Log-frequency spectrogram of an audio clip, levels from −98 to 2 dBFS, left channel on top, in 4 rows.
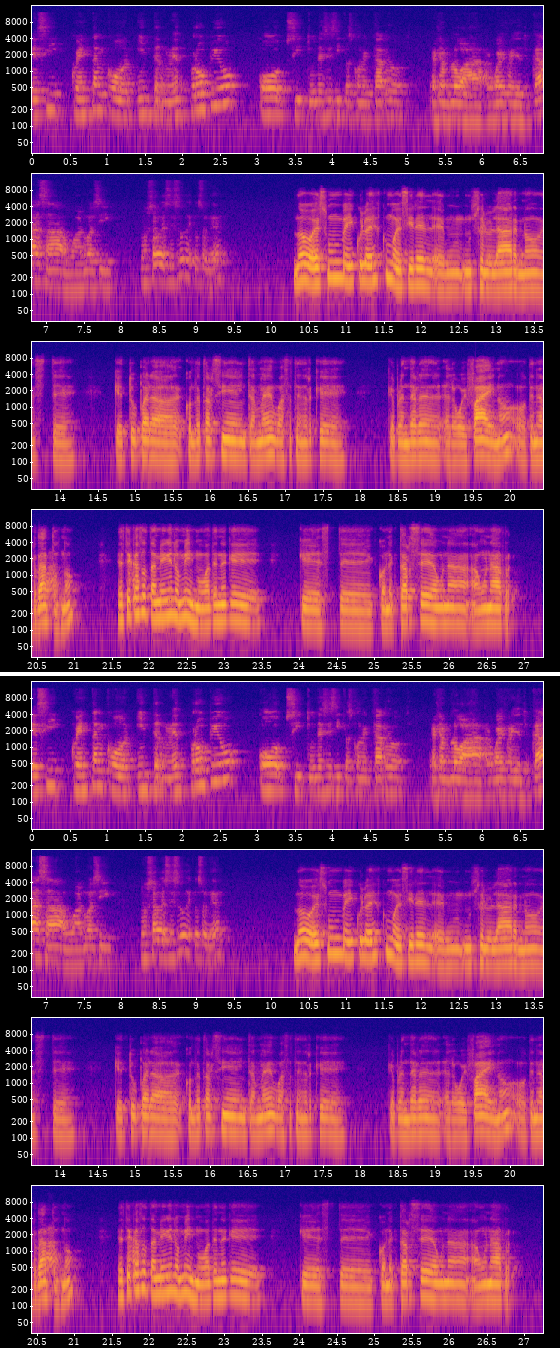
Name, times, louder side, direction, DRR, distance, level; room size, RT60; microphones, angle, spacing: voice 1, 0.0-2.7 3.0-5.0 5.3-7.9 8.3-9.4 20.5-20.8 21.7-21.9, right 3 dB, 85° right, 1.7 m, -31 dB
voice 2, 10.3-14.2 14.7-17.8 18.4-21.0 21.6-23.5 24.0-26.8, left 3 dB, 25° left, 0.6 m, -23 dB
13.5 x 12.0 x 4.8 m
head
